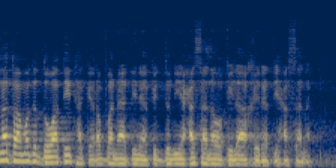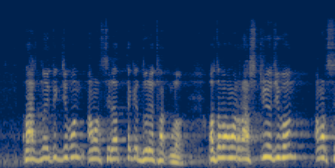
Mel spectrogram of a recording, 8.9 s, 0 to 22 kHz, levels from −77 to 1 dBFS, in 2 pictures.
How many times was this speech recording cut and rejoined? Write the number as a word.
one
